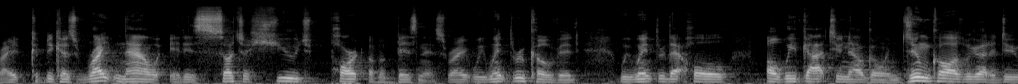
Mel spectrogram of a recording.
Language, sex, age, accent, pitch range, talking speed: English, male, 20-39, American, 110-135 Hz, 210 wpm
